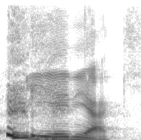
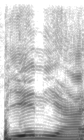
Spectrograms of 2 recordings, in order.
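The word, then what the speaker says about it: Pieniak: Pieniac. Pieniac. Ah, eu falo certo. – Pieniac. – Eu falo certo. Caraca, meu. É exatamente é como se escreve.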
